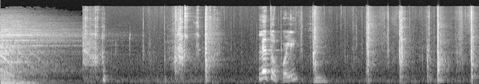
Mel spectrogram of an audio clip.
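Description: Music fades out in the first second, then a series of sharp clicks and knocks: small wooden game pieces being picked up and set down on a wooden table. A short vocal sound comes about halfway through.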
